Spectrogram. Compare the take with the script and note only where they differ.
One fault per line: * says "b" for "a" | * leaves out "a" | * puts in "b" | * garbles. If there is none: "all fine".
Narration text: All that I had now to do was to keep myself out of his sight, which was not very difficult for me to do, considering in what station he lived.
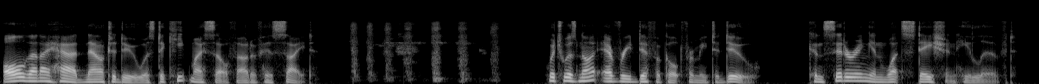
* says "every" for "very"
